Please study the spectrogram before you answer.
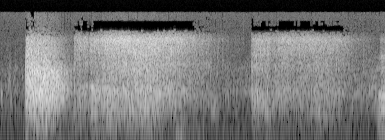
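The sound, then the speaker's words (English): Gunshot fired at a mamba snake: a loud, abrupt blast with a long, ringing tail, then a second, softer burst a few seconds later. “Yes, it's seen us. Well, I'll have to shoot. Keep the light steady.”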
